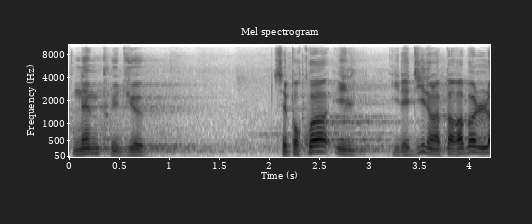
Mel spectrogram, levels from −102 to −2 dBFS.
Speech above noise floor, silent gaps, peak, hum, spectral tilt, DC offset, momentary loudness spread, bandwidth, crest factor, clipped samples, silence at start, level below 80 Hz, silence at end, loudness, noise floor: 34 dB; none; 0 dBFS; none; -5 dB/octave; under 0.1%; 19 LU; 10 kHz; 18 dB; under 0.1%; 0.05 s; -66 dBFS; 0 s; -18 LUFS; -51 dBFS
